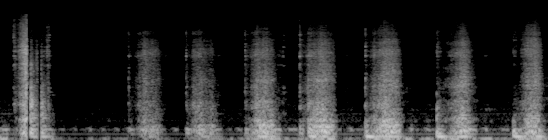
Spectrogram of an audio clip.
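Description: A hand pushes a metal cleaver down through a pre-scored pyramid of solid pink and purple kinetic sand discs in repeated slicing cuts. Each cut makes a short, grainy crunch and rasp with a low thud, bright grit on top and no ring. The cuts come in a series of separate bursts with brief pauses between them.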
